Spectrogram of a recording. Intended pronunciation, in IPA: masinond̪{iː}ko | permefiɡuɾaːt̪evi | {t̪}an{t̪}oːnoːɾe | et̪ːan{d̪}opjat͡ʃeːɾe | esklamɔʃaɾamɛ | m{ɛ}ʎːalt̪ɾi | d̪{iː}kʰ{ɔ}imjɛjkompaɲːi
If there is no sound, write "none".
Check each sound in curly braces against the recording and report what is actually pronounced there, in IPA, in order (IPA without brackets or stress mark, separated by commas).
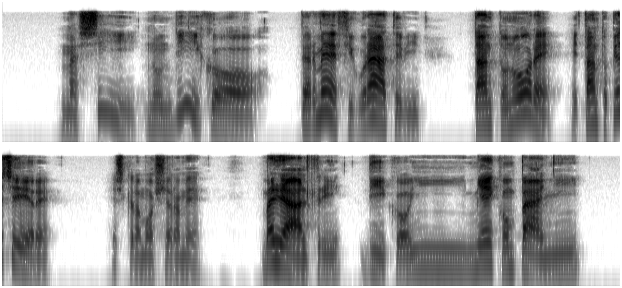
iː, t̪, t̪, t̪, a, iː, o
